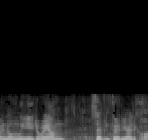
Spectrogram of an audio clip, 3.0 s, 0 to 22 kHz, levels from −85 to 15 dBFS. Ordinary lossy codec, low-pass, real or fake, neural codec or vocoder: MP3, 32 kbps; 7.2 kHz; fake; codec, 16 kHz, 2 kbps, X-Codec, WavLM features, trained on Multilingual LibriSpeech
